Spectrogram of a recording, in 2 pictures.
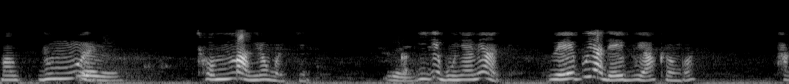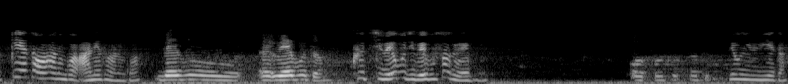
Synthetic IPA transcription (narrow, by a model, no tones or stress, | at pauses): mak̚numːue | t͡ɕʌnmaɡiɾʌnɡʌit͡ɕ͈i | nekaiɡe̞moɲamjʌn | we̞bujane̞bujakɯɾʌnɡʌn | tak̚k͈eːsʰʌɦanɯnɡʌɾʔa̰nɦe̞sʰʌɦanɯnɡʌjanebuewebud͡ʑʌkɯt͡ɕʰiwe̞bud͡ʑiwe̞bus͈ʰʌdowe̞bu | ʌkkk | jʌɡiɥiɦeda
